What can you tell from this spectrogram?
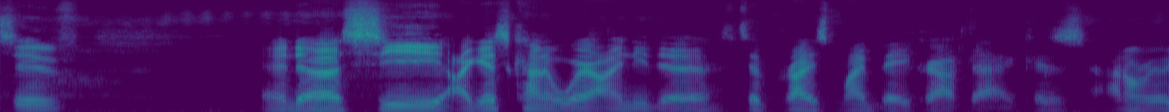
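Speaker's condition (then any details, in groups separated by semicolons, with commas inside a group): No condition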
